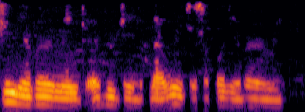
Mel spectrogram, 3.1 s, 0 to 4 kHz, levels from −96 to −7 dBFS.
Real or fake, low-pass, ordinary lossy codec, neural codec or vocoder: real; 3.6 kHz; none; none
